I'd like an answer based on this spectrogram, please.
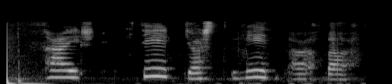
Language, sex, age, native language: Icelandic, female, 9, Icelandic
